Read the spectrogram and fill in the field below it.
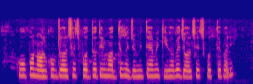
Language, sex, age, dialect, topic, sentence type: Bengali, female, 18-24, Rajbangshi, agriculture, question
